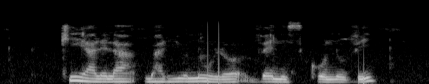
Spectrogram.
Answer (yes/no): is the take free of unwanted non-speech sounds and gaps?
yes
